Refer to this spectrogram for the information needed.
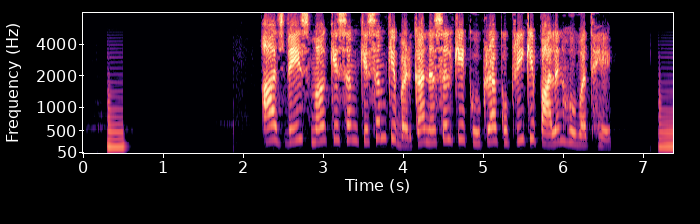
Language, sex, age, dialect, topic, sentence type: Chhattisgarhi, male, 18-24, Western/Budati/Khatahi, agriculture, statement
